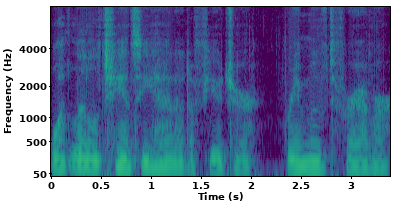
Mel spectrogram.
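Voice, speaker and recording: A soft-spoken man talks at a fairly slow pace with a fairly low pitch and a somewhat breathy voice. His tone is menacing, dark and mellow. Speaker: storyteller. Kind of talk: dramatic storytelling monologue. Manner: soft, close ASMR murmur, menacing.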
